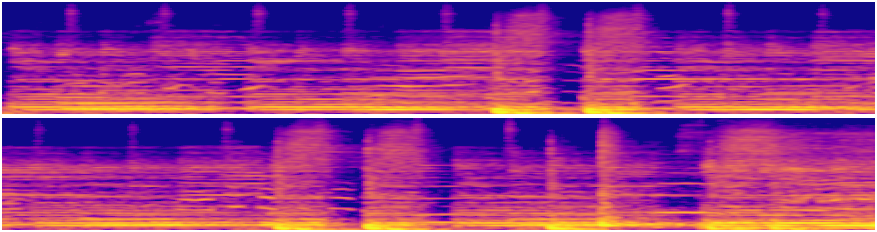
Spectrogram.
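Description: Live rock band playing: electric guitars and bass ring out a slow, repeating riff, punctuated by a few loud drum hits.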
